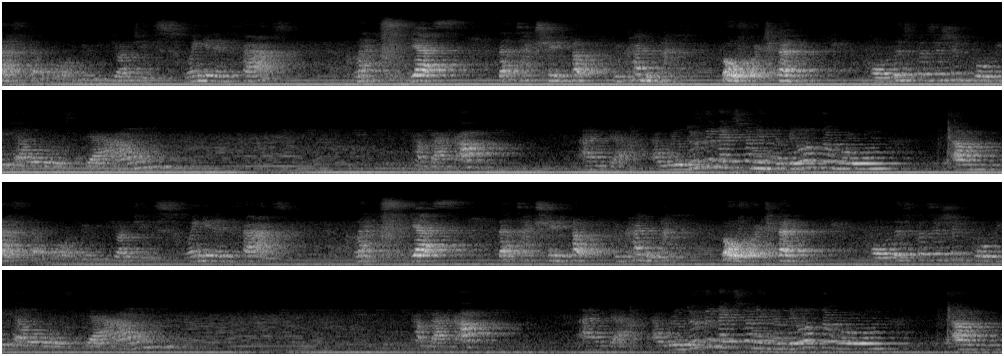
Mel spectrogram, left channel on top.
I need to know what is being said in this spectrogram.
elbow. If you actually swing it in fast. Left. Yes. That's actually no. You kind of go for it. Hold this position, pull the elbows down, come back up, and down. Now we'll do the next one in the middle of the room.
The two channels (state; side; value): normal; both; correlation 0.40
